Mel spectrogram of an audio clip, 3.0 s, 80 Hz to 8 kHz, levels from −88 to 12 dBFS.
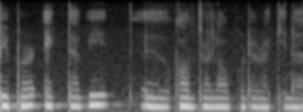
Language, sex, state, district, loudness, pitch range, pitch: Nagamese, female, Nagaland, Kohima, -16 LUFS, 180-200 Hz, 185 Hz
